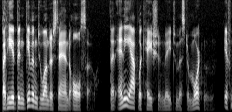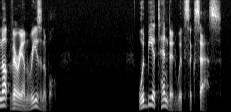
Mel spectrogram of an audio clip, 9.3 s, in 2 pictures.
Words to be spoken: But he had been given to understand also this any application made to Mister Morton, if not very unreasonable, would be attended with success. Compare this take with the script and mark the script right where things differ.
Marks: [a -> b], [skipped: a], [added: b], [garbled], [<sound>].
But he had been given to understand also [this -> that] any application made to Mister Morton, if not very unreasonable, would be attended with success.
